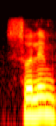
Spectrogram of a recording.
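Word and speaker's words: solemn: देखिए सोलेम, सोलेम क्या होता है, MN, यहाँ पे आपको स्पेलिंग में पूछा जाता है, ये भी इसमें लास्ट में MN लगता है। हम कई बार क्या कर देते हैं सोलेम ये स्पेलिंग दे के आते हैं राइट, लेकिन सोलेम N की साउंड भी पीछे आएगी, इसलिए इसको आप याद रखना।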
